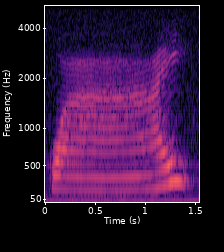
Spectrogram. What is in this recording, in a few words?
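"gwaai2", Cantonese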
